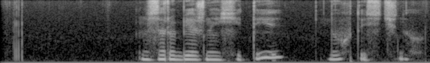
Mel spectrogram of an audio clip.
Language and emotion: Russian, neutral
